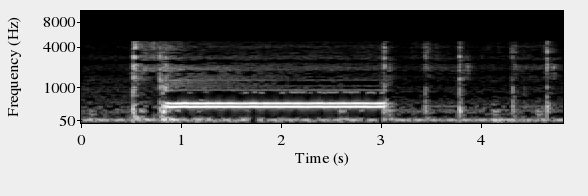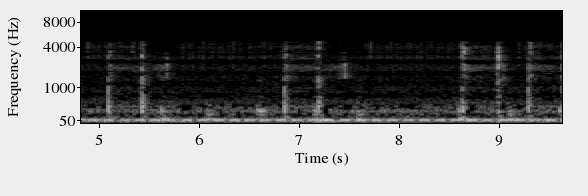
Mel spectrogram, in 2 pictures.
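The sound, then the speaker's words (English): A loud, steady later-style dial tone from a crossbar 5 telephone exchange, heard on a Western Electric 302 telephone, hums for about two seconds, then cuts off, followed by scattered mechanical clicks and clacks of switching equipment over a low background rumble. “Notice the later styled dial tone used on the crossbar 5.”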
